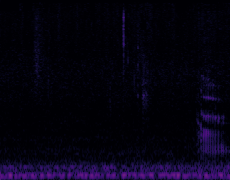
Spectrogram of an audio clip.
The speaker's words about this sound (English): Burp. Excuse me.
